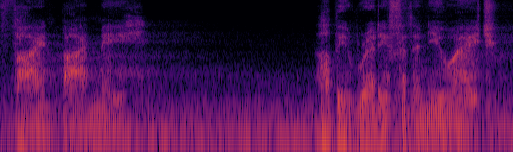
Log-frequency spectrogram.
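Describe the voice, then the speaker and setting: A man whispers in a put-on character voice at a moderate pace. Loud background noise runs behind him. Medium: audio drama. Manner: bitter, clipped.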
